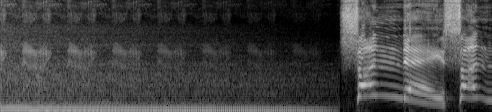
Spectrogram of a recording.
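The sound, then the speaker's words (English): A loud, heavy monster truck engine roar rumbles for about three seconds and gradually fades, then an excited announcer-style voice shouts in sharp bursts, in an old commercial for monster truck racing. “That's an old commercial when I was a kid for a monster truck racing.”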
